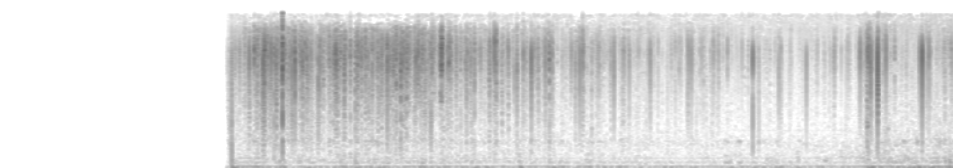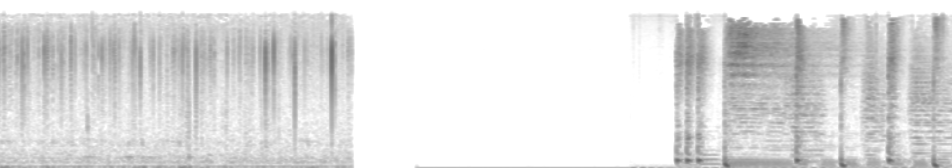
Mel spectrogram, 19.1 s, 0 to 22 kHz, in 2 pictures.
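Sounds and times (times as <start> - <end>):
record hiss: 2.3 - 13.1, 15.6 - 19.0
vinyl crackle and pops: 2.3 - 13.1.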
